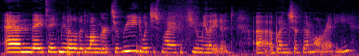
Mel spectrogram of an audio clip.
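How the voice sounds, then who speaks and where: A young Dutch woman, a native Dutch speaker, chatting casually in a vlog with many fillers and thoughtful pauses. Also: on the high side, steady tone, vocal fry, darkish tone, a little hiss or hum. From Netherlands. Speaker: book channel host. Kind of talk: casual talking-head vlog.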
